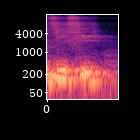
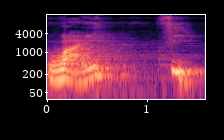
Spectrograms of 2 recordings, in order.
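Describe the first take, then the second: First: It begins with a strong V sound. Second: It begins with a W sound, like why. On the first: "in a very Polish way, which is Wi-Fi" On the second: "some people say why fi"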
